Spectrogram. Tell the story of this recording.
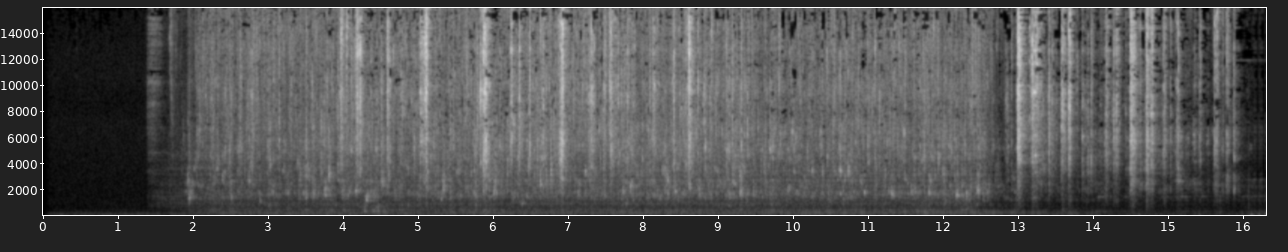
I turned on the tap and held cutlery under the running water rinsing each piece individually. The sounds of running water and clinking cutlery overlapped throughout. I turned off the tap when finished.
